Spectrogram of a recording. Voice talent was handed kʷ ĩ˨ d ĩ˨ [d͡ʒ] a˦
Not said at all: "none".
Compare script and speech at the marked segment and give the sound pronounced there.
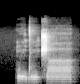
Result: t͡ʃ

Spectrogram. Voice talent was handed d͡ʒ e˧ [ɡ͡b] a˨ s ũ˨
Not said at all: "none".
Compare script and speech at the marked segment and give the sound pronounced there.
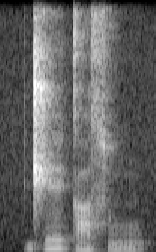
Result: ɡ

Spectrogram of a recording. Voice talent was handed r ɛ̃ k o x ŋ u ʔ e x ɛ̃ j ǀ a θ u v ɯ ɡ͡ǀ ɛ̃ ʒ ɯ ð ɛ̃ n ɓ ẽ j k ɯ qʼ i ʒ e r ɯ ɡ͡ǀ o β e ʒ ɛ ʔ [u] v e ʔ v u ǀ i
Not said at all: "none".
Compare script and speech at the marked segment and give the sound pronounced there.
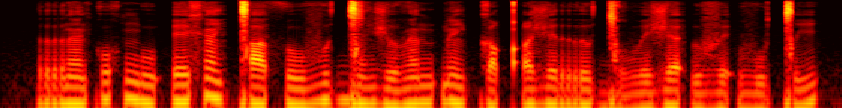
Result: ɯ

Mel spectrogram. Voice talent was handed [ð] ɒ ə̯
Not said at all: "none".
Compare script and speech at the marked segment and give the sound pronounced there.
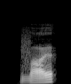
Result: v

